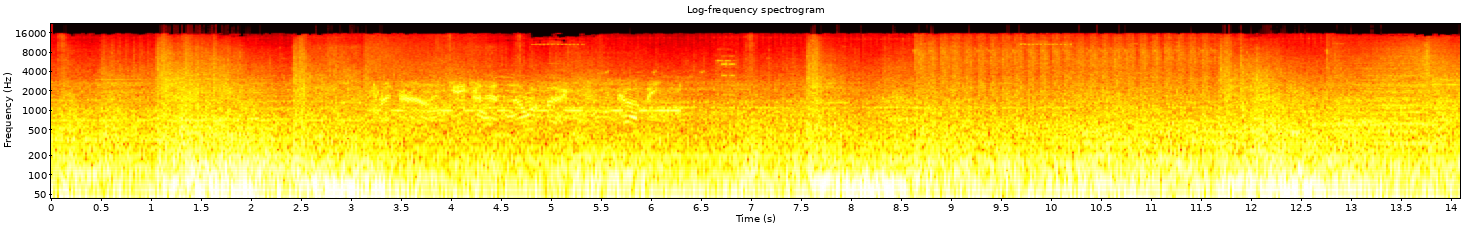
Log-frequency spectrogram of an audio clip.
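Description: An explosion booms loudly nearby.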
